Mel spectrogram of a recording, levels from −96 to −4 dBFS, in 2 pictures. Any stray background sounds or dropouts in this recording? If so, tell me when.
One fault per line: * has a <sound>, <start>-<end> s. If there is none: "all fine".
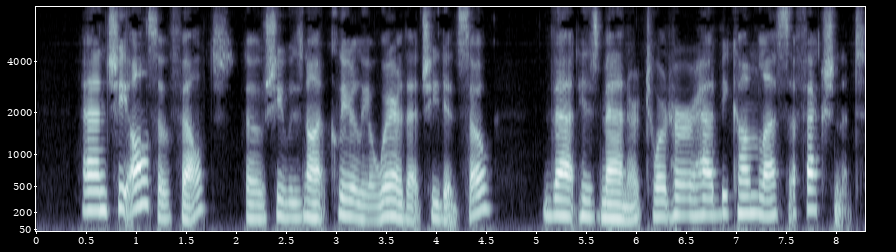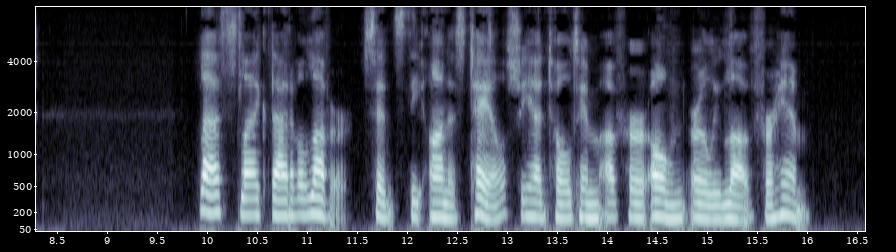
all fine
